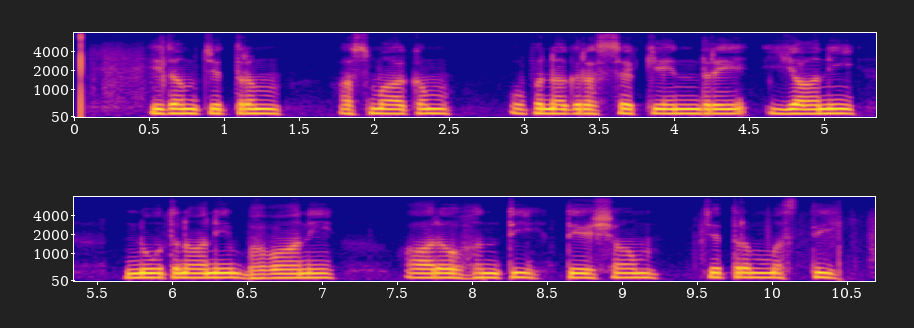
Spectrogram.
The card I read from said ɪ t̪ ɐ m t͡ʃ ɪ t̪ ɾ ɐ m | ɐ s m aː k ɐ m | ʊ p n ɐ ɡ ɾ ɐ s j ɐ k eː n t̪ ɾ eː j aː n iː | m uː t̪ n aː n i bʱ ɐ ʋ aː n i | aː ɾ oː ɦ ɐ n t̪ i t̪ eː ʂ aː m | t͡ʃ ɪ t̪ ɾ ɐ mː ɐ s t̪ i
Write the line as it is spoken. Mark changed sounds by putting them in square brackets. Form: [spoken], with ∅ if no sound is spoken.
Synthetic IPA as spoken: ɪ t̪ ɐ m t͡ʃ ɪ t̪ ɾ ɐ m | ɐ s m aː k ɐ m | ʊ p n ɐ ɡ ɾ ɐ s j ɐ k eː n [d̪] ɾ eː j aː n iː | [n] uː t̪ n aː n i bʱ ɐ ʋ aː n i | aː ɾ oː ɦ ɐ n t̪ i t̪ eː [ʃ] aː m | t͡ʃ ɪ t̪ ɾ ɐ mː ɐ s t̪ i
